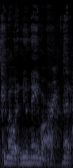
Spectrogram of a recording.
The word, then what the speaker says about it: Namor: Hasbro just came out with a new Namor that I... Namor. I've been pronouncing this name wrong for years.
